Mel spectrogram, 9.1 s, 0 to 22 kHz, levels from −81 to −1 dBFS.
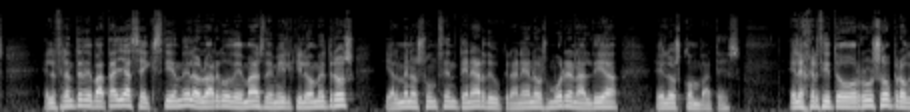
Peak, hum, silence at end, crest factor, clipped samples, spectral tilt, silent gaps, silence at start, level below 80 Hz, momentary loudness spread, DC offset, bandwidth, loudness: -10 dBFS; none; 0 s; 14 dB; under 0.1%; -7 dB/octave; none; 0.45 s; -60 dBFS; 10 LU; under 0.1%; 15 kHz; -25 LUFS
